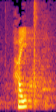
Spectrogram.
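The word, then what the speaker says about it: Haidt: So, Smartphone Addiction and Gen Alpha by Jonathan, how do you say his name? Height.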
